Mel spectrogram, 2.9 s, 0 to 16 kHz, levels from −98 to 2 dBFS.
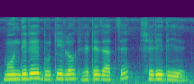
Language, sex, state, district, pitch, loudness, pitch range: Bengali, male, West Bengal, Alipurduar, 155 Hz, -13 LUFS, 140-165 Hz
